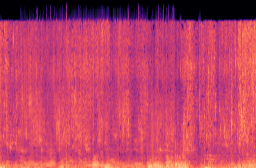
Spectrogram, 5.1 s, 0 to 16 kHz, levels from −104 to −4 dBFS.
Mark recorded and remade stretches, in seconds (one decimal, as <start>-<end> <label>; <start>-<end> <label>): 0.0-0.4 recorded; 0.4-3.5 remade; 3.5-5.1 recorded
